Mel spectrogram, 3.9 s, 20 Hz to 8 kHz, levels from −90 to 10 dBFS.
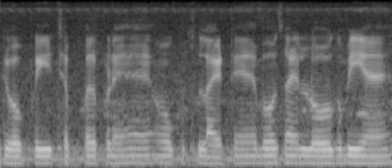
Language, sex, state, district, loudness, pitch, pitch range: Hindi, male, Uttar Pradesh, Lalitpur, -17 LUFS, 120 Hz, 115-120 Hz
